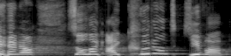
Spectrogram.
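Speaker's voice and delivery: laughed-out tag question, high and loud; laughing. Real, not acted. Speaker jokes to the audience about an awkward conversation, laughing. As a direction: break into a real laugh on the words.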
